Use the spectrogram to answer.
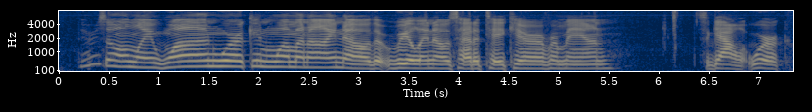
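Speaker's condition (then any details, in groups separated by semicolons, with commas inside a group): No condition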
